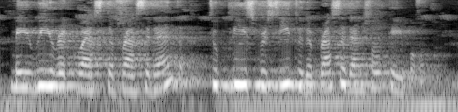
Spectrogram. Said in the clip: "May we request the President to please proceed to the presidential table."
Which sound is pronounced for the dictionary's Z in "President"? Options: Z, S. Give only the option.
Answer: S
